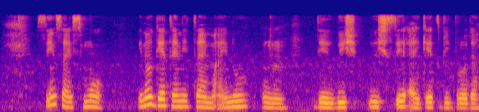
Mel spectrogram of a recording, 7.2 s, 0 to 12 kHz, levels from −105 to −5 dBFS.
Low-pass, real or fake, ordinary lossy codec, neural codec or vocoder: 7.2 kHz; real; none; none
